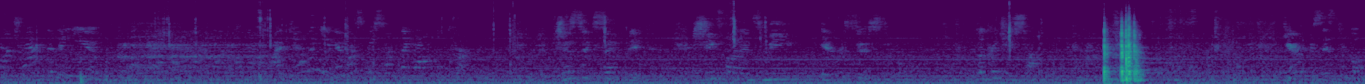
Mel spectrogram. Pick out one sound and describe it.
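Paper rustles and crinkles in hands.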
